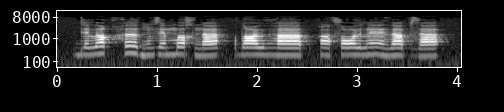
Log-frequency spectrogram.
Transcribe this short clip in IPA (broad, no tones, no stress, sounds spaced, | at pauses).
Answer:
ɡ ɛ l ʌ q h ɜ ɡ ũ z ɛ m ʌ χ n a | dˤ ɵː ɦ aː p q ɛ̃ sˤ ɵː l ɛ̃ ð a p z a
